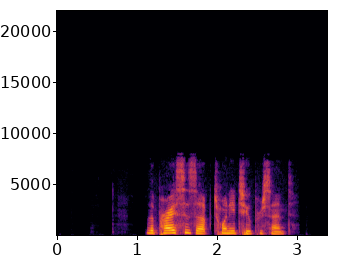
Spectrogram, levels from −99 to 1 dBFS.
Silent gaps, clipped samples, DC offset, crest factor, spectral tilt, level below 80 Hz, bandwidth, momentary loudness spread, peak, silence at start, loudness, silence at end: none; under 0.1%; under 0.1%; 22 dB; -5 dB/octave; -64 dBFS; 7.8 kHz; 10 LU; -4 dBFS; 1.1 s; -23 LUFS; 0.55 s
